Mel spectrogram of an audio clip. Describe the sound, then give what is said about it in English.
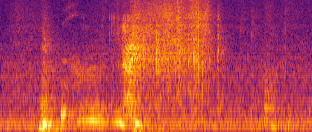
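A single sneeze: a short voiced, rising intake that bursts into a loud, hissy, breathy blast, then fades into a quiet background hum. “Bless you. Bless you.”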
